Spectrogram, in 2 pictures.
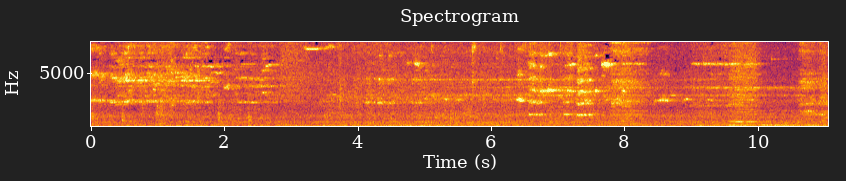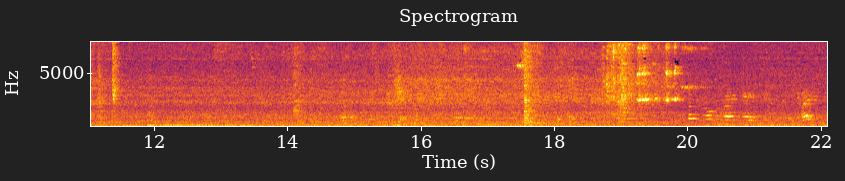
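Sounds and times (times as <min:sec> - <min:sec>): streetcar wheels rumbling on rail: 0:00.0 - 0:22.0
high wheel squeals: 0:06.3 - 0:11.2, 0:19.1 - 0:20.3.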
